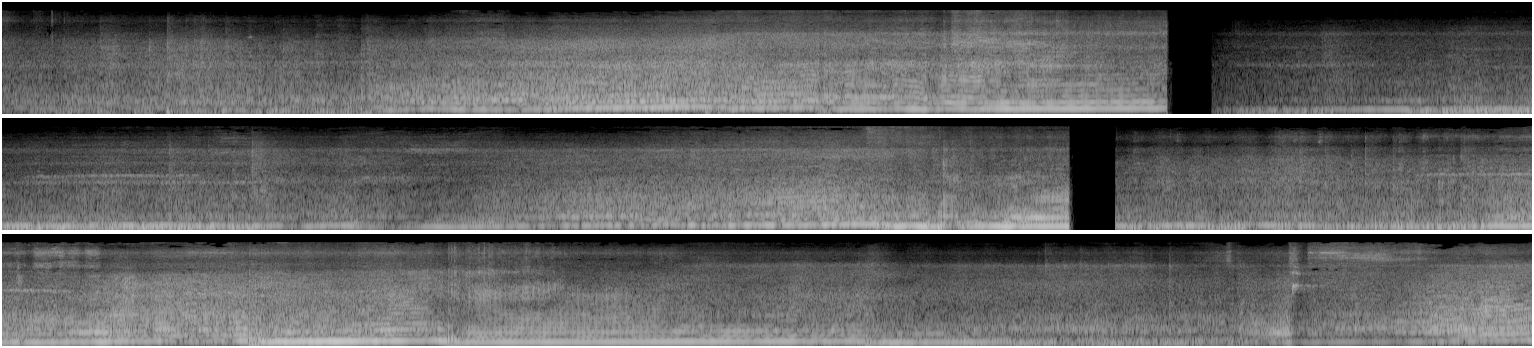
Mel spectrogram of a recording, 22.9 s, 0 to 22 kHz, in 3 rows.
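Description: Rally cars with turbocharged four-cylinder engines, among them a Škoda Fabia Rally2 and a Toyota Yaris WRC, passing one after another, each engine revving hard up and down through gear changes. The sound cuts out briefly twice as one pass gives way to the next.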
